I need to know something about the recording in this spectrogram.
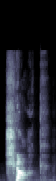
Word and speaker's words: TSIOQUE: gonna kick the tires on a game called chalk yes that is how it's pronounced it may not look that way but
